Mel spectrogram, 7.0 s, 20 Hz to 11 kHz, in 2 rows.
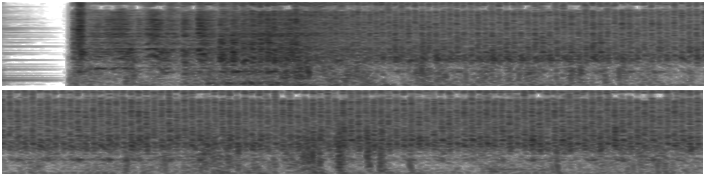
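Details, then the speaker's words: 1977 Land Rover Series 3 88-inch diesel with new diesel filter: quick catch after cranking, then steady even diesel clatter at idle with no misses; runs as an old diesel Land Rover should. "But, yeah, that's the engine. Should we fire it up and listen to it clatter?"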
